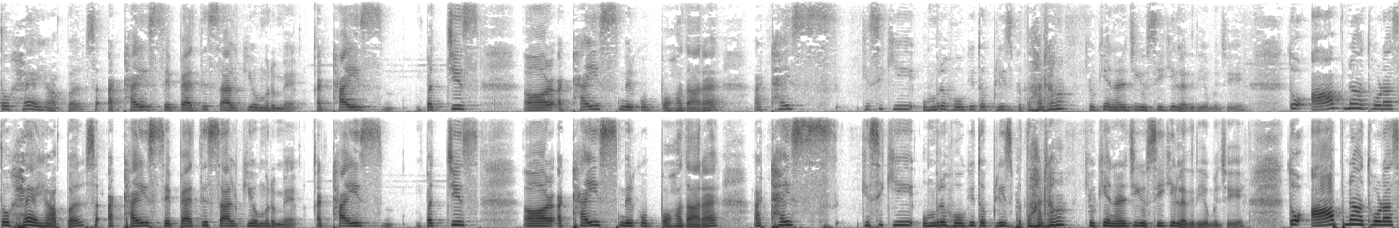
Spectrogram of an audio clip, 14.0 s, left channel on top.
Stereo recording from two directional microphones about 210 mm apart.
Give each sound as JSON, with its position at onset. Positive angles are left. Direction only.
{"t": 0.0, "sound": "a woman's voice", "side_deg": -35}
